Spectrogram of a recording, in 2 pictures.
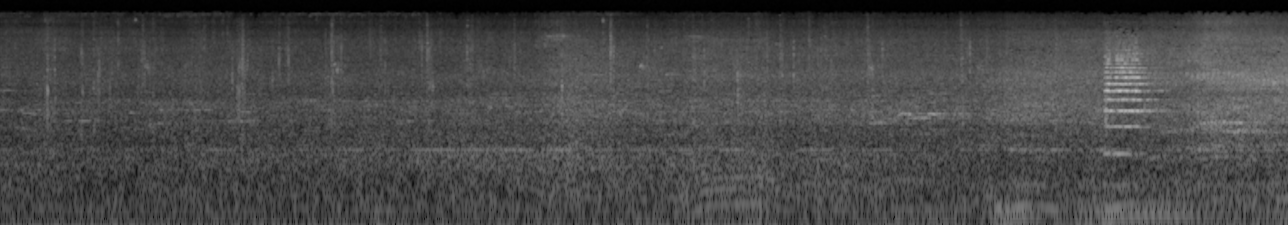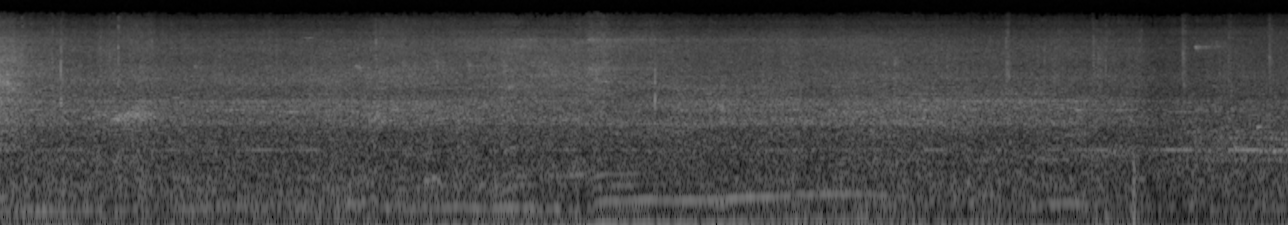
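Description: City street traffic noise with a steady low rumble, and a single short car horn toot about halfway through.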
